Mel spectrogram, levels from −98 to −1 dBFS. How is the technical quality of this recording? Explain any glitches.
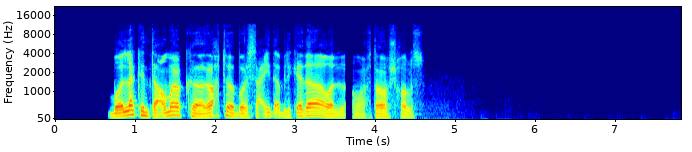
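The speech has one glitch, AAC frame loss with muting, from 3.61 to 3.73 s. For about 107 ms the sound drops to silence, a gap that fits roughly five lost frames. The decoder filled the missing frames with a zeroed spectrum, and the overlapping transform windows ramp the audio down into the gap and back up afterward. The hole is soft-edged. That smooth fade distinguishes it from a hard sample dropout, which cuts abruptly and snaps.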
